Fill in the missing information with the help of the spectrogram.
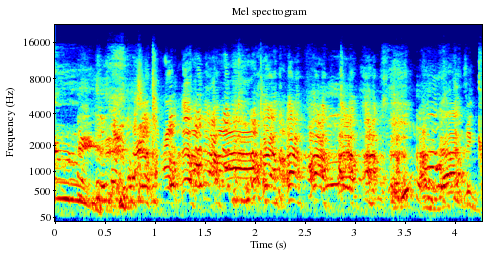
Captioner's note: group laughing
